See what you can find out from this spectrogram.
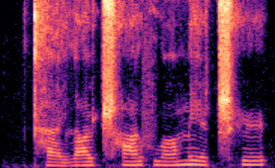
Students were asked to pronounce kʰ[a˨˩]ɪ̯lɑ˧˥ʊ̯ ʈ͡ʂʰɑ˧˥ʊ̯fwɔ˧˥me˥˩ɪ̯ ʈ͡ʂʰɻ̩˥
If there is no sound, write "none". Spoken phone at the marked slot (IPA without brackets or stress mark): a˨˩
